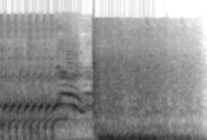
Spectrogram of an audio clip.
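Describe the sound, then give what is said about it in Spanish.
A stylized gunfire sound effect, depicting an enemy firing bullets from a pickup truck: a rapid, pitched rattle of about eight quick pulses, a brief falling whoosh, then a single loud blast that trails off into a low rumble. “Alfa, el enemigo está tirando balas desde una camioneta.”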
